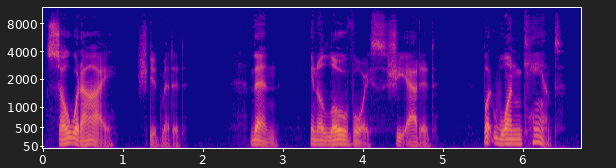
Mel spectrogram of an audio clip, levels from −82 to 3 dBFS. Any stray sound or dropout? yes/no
yes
